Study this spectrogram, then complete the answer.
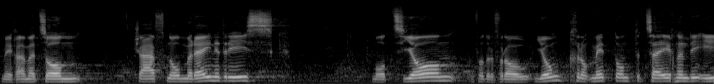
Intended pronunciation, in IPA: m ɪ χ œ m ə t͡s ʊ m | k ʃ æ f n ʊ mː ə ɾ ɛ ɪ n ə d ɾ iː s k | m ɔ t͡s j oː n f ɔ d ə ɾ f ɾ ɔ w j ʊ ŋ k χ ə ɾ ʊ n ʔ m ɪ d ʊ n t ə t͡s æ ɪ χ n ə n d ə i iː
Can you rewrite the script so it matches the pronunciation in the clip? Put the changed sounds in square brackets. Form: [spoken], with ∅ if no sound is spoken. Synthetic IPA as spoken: m ɪ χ œ m ə t͡s ʊ m | k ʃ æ f n ʊ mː ə ɾ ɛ ɪ n ə d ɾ iː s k | m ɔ t͡s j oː n f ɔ d ə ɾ f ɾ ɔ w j ʊ ŋ k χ ə ɾ ʊ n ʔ m ɪ [t] ʊ n t ə t͡s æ ɪ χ n ə n d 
